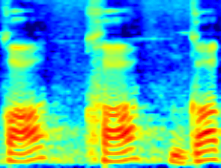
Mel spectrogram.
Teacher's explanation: क ख ग का आपका उच्चारण कंठ से होता है, लेकिन ढ का आपका ढ का उच्चारण आपका कंठ से नहीं होता है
